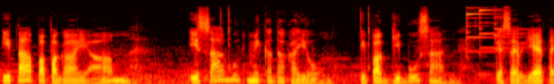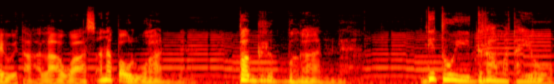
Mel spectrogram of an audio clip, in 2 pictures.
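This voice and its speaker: A radio drama announcer with a Filipino accent, reading credits and teasers in a theatrical, drawn-out delivery. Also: medium pitch, very animated. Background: music.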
